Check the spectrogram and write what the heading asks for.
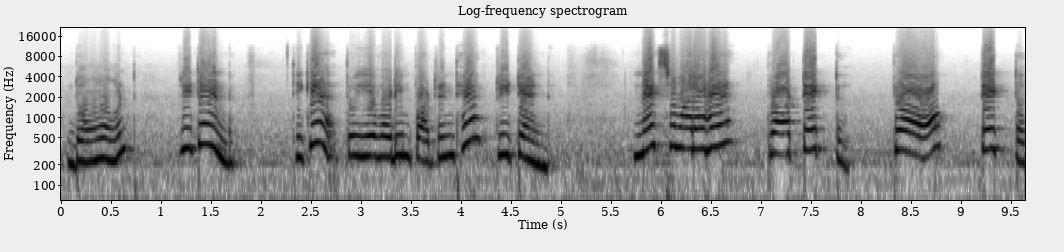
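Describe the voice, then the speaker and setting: A woman gives a spoken English lesson. Her voice sits high, and she moves at an unhurried, measured pace. There is faint noise in the room behind her. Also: poor audio. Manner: slow, repeats example sentences word by word; asks the learner questions, then answers them herself. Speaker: English teacher.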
